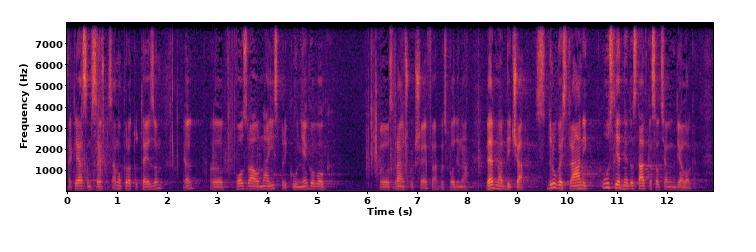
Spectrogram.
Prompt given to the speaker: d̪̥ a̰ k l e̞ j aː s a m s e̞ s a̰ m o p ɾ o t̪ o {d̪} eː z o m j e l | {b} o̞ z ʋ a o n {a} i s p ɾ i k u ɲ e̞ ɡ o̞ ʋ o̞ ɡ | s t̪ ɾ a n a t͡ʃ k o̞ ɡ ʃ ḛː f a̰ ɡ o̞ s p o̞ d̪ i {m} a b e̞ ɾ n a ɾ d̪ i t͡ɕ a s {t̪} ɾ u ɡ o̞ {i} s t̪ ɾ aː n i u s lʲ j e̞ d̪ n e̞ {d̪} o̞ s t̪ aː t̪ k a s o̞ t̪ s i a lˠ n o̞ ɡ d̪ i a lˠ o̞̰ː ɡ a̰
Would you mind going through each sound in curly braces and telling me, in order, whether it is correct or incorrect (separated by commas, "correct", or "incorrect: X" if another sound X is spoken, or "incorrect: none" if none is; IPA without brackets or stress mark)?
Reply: incorrect: t̪, incorrect: p, correct, incorrect: n, incorrect: d̪, incorrect: j, correct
